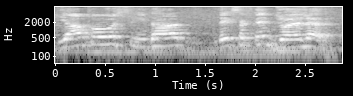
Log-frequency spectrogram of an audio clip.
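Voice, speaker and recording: A man teaching a class, spelling words out letter by letter and often asking the students if it is clear. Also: very high-pitched, fairly even intonation, measured pace, a bit bright, slight background noise. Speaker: English teacher. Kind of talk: classroom lesson with call and response. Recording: roomy classroom audio from a distance.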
